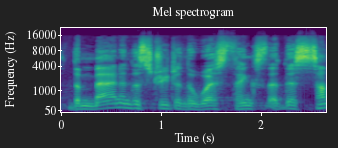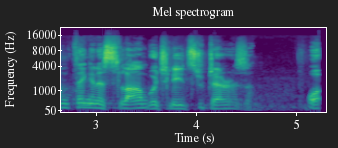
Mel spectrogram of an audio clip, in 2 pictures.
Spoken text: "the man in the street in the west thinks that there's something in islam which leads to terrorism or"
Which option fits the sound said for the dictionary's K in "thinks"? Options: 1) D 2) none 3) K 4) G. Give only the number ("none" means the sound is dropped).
3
